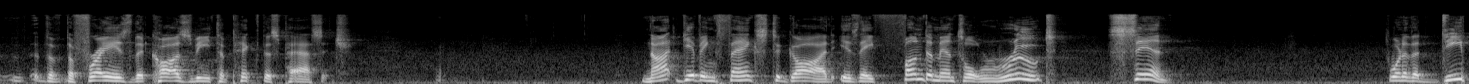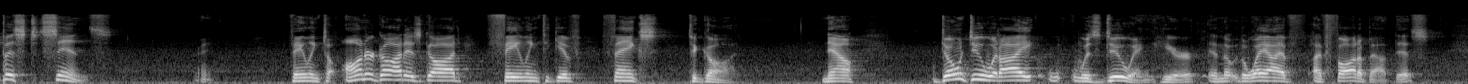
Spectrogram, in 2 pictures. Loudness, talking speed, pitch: -15 LUFS, 115 wpm, 145 Hz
